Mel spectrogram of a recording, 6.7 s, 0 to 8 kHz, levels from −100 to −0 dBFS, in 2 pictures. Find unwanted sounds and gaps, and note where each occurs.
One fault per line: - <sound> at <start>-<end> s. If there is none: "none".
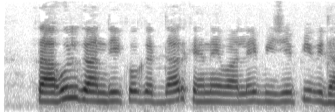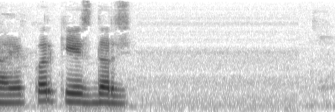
none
